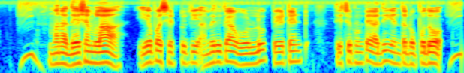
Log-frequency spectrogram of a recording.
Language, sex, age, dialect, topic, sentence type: Telugu, male, 18-24, Southern, agriculture, statement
